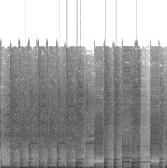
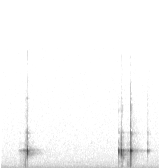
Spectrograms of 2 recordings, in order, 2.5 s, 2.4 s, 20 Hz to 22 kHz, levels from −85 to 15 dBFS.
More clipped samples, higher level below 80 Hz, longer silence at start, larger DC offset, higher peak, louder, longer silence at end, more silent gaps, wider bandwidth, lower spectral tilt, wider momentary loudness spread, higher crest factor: neither; first, -24 dBFS vs -76 dBFS; second, 0 s vs 0.35 s; neither; about the same, 0 dBFS vs -2 dBFS; first, -10 LUFS vs -25 LUFS; second, 0 s vs 0.2 s; neither; first, 17.5 kHz vs 12 kHz; first, -2.5 dB/octave vs -1 dB/octave; second, 2 LU vs 21 LU; second, 12 dB vs 30 dB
